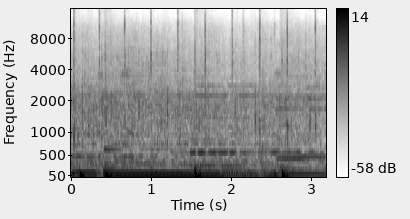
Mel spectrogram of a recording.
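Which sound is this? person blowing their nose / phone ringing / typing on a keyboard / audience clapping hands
audience clapping hands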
